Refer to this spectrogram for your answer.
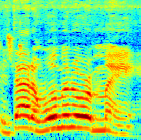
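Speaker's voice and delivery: mock exaggerated question. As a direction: repeat the joke, camping it up for a laugh. Repeats the joke in a put-on voice.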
